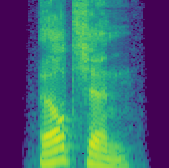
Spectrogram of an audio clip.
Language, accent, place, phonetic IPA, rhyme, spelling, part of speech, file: German, Germany, Berlin, [ˈœʁtçən], -œʁtçən, Örtchen, noun, De-Örtchen.ogg
- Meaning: 1. diminutive of Ort 2. toilet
